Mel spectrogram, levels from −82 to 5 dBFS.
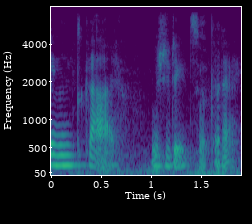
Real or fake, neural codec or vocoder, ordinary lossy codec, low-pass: fake; codec, 24 kHz, 3 kbps, HILCodec; MP3, 64 kbps; 7.2 kHz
